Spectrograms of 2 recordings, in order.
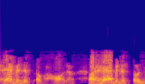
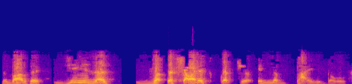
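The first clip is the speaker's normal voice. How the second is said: ordinary talk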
